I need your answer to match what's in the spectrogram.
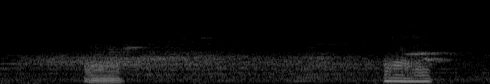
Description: My Shih Tzu snoring while sleeping =]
